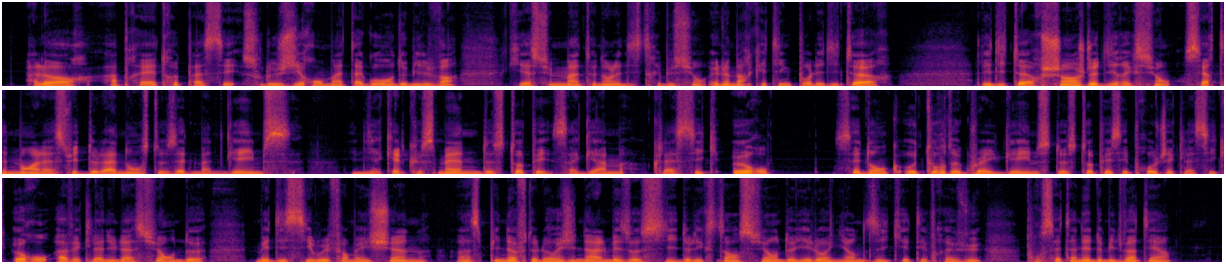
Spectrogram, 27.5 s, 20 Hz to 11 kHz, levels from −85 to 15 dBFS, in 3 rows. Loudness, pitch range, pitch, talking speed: -21 LUFS, 130-150 Hz, 140 Hz, 175 wpm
